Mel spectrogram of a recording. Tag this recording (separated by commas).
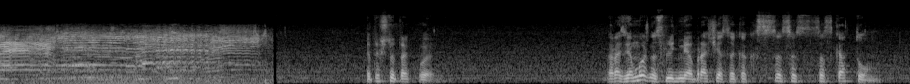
Bleat, Sheep, Music, Speech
